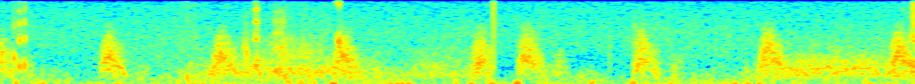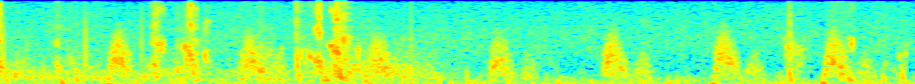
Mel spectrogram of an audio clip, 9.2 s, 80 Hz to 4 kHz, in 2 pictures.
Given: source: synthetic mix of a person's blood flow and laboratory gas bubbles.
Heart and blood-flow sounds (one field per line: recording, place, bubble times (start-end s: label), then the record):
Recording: Doppler ultrasound of blood flow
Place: subclavian vein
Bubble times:
0.00-0.14 s: bubbles
0.90-0.99 s: bubbles
1.21-1.71 s: bubbles
4.49-4.70 s: bubbles
4.83-5.10 s: bubbles
5.32-5.40 s: bubbles
5.45-5.64 s: bubbles
5.75-5.99 s: bubbles
6.05-6.38 s: bubbles
8.49-8.61 s: bubbles
8.71-8.86 s: bubbles
8.89-9.12 s: bubbles
From the record:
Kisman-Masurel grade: 221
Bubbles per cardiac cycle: several, 3 to 8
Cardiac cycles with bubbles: 10 to 50%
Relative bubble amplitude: barely perceptible (0.100 to 0.250)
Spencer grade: 2 (many but less than half of the cardiac periods contain bubble signals, singularly or in groups)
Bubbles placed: anywhere in the cardiac cycle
